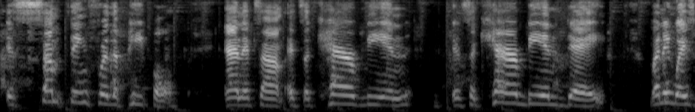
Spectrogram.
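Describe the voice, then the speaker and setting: A woman hosts a talk show with a bright, forceful voice, rambling casually from thought to thought. She speaks over faint background music. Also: mid-range voice. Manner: rambling, loose and chatty. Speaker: show host.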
